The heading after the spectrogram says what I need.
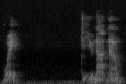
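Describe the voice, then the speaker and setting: Deadpan robot security officer, echoey. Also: male voice, on the low side, takes it slowly, muffled recording. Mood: grave. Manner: terse, deadpan, businesslike. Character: dry, patient robot security officer, male. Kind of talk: audio drama acting. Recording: roomy echo with clear background noise.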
